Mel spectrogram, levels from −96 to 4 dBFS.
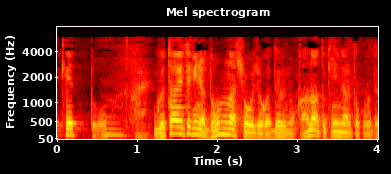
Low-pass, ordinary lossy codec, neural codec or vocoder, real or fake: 7.2 kHz; MP3, 24 kbps; none; real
